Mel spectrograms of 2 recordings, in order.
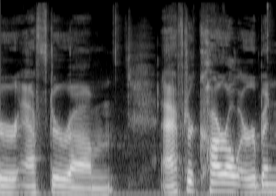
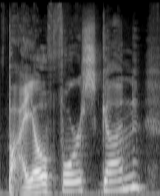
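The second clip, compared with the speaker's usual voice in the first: usual speaking voice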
